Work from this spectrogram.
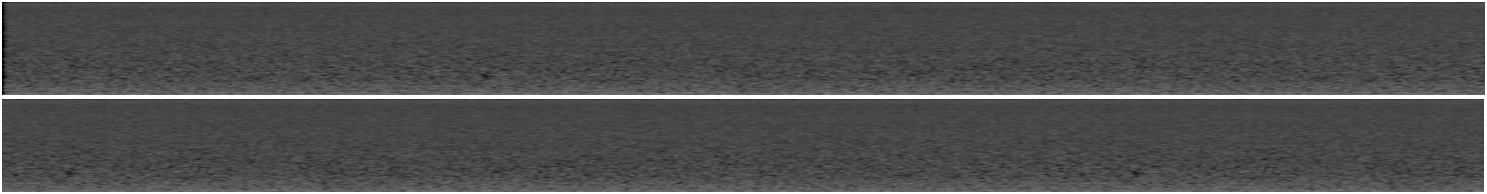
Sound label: pink noise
